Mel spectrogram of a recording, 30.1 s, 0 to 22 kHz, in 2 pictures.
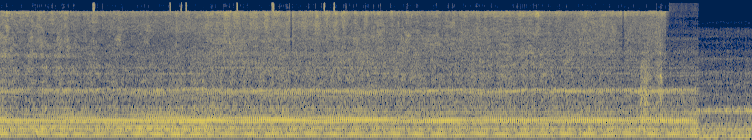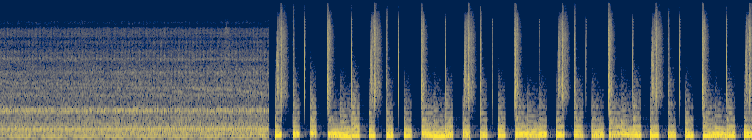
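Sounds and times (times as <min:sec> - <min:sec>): power tool rasping on wood: 0:00.0 - 0:14.0
music: 0:20.5 - 0:30.0.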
